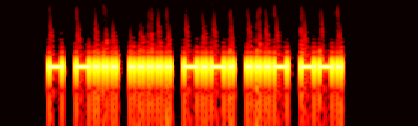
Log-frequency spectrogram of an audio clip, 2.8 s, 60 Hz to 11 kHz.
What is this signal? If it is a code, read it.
Morse code, heard as a keyed tone, about 40 wpm, 700 Hz. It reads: TB5CVG
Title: DXCC-100 Call Signs - 6 Characters - 40wpm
